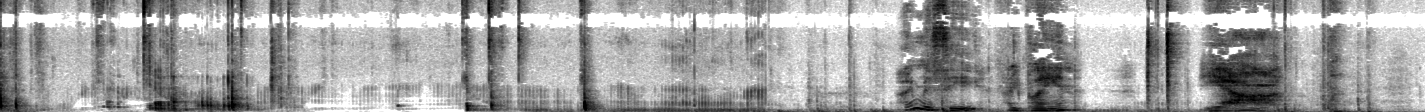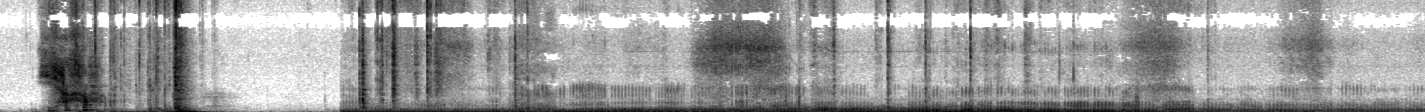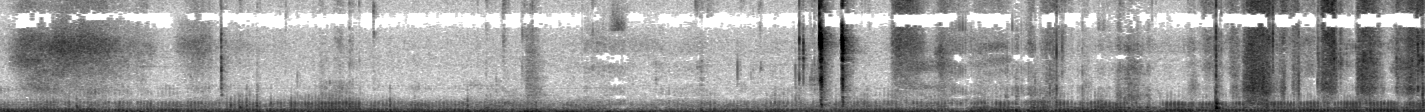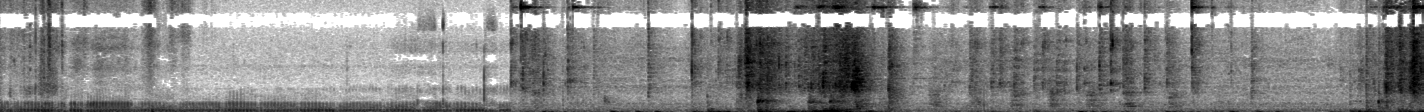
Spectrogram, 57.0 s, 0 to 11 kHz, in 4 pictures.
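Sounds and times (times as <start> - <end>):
kitten purring: 0.0 - 56.9.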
